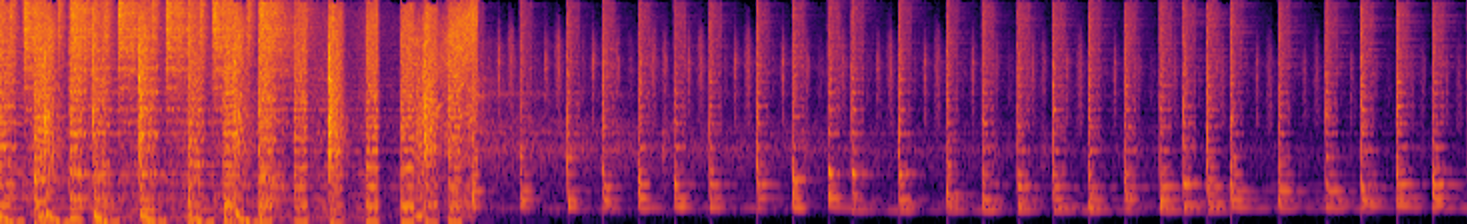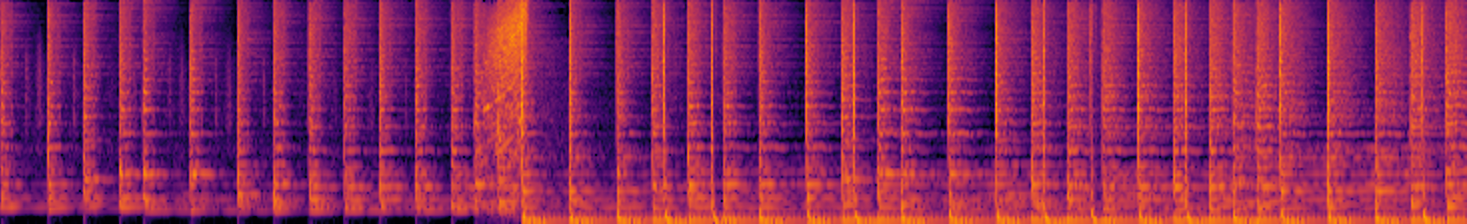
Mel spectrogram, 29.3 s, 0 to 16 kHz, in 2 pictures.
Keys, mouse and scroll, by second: 0.0 click, 7.1-20.1 drag, 22.0 click, 24.3-28.8 drag.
